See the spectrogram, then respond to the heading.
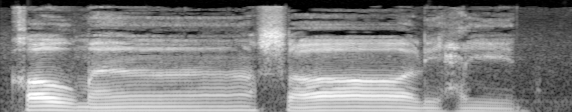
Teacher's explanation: Tulisan dan bacaan beda. Ditulisnya ada n-nya, dibacanya n-nya tambah g jadi eng. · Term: ikhfa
